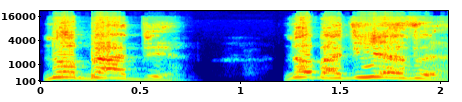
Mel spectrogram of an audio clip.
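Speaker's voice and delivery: put-on high, loud, Polish-accented voice. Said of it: "That's how he sounds".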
